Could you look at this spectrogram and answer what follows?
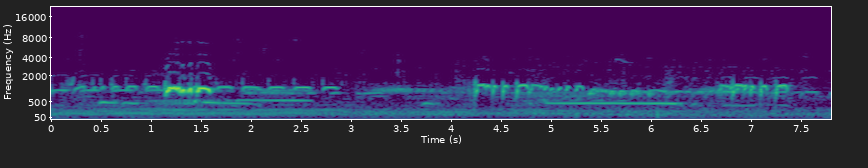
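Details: Lively local zebra doves in song, used to lure other doves into singing: rapid chains of short cooing notes from several overlapping birds, a loud burst early on and a long low steady note midway.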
